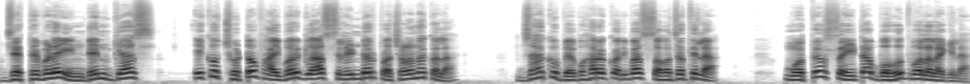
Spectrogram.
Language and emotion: Odia, happy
